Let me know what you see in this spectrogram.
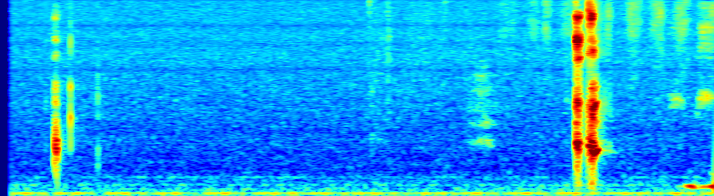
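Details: Four-day-old baby: short, sharp hiccup sounds, two clear bursts within a few seconds over low room hum; hiccups.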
